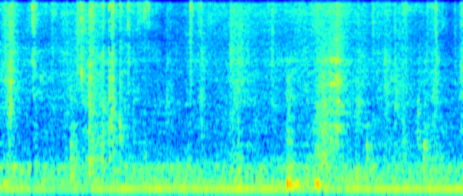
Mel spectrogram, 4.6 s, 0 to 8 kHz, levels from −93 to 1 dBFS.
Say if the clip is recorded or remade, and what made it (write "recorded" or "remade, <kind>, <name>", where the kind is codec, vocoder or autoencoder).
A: remade, codec, DAC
